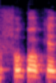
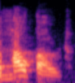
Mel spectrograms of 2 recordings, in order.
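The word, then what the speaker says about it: Foucault: উচ্চারণ করতে না পারেন আপনি ধরেন মিশেল ফুকোকে যদি আপনি ইংরেজিতে দেখেন তাহলে ওখানে আপনার মনে হবে ফাউল্ড ফাউল্ড কিন্তু আসলে ওনার নাম ফাক না ওনার নাম হচ্ছে ফুকো মিশাল ফুকো আচ্ছা আপনি মাঝখানে বারবার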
